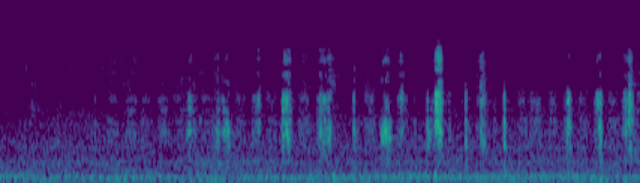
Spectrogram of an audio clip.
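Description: Near silence, with faint, irregular short scratches and taps of a stylus writing on a pen tablet.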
